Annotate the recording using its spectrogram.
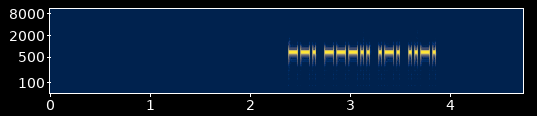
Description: Morse code, heard as a keyed tone, about 37 wpm, 700 Hz. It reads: G8RF
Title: DXCC-100 Call Signs - 4 Characters - Repeated 3x - 40wpm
